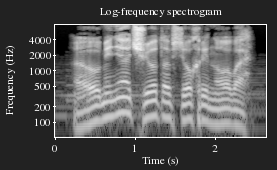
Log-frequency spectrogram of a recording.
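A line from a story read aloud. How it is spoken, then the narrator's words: Sigh. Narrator (Russian): вздохнул новоявленный модник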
